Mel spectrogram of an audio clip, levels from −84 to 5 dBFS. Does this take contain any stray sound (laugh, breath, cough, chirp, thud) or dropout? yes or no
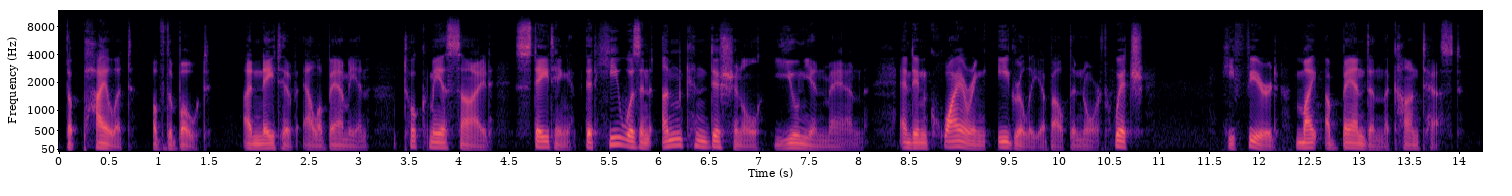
no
